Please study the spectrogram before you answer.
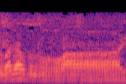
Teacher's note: ففرق بين من يقول ولا الضالين ولا الضالين وبين من يقول ولا الضالين، فهي مخرجها من حافة اللسان ملتصقة بالأضراس وبين من يضع رأس اللسان في سقف العلم. · Term: الضاد العربية الصحيحة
